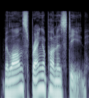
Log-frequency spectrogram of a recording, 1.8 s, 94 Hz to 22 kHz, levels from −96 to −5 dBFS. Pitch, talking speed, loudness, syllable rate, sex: 135 Hz, 165 wpm, -19 LUFS, 4.4 syllables/s, male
